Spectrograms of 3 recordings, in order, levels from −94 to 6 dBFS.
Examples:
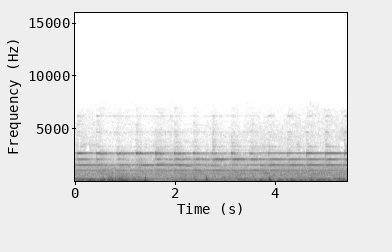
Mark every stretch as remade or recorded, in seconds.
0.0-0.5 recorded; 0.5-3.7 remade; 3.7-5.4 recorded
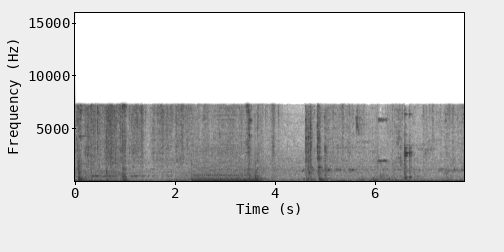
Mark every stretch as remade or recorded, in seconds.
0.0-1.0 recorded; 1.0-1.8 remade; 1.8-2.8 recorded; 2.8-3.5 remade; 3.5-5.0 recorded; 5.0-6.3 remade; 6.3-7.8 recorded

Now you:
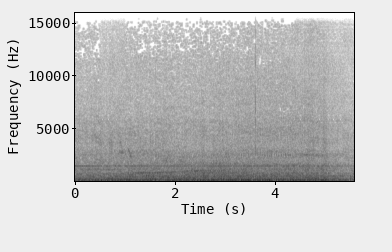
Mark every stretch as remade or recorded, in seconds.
0.0-0.5 recorded; 0.5-1.0 remade; 1.0-4.4 recorded; 4.4-5.6 remade

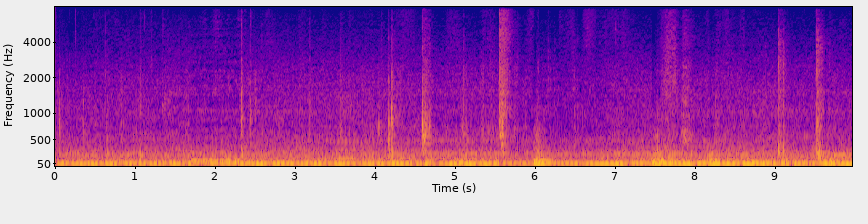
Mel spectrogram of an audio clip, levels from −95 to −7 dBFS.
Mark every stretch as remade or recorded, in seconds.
0.0-1.7 recorded; 1.7-2.3 remade; 2.3-10.0 recorded

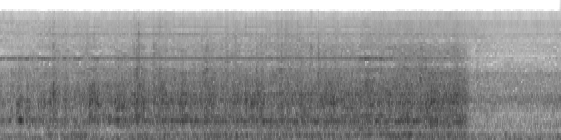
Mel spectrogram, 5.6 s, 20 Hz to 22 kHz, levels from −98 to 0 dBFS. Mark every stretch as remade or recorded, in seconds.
0.0-1.3 remade; 1.3-3.6 recorded; 3.6-5.6 remade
